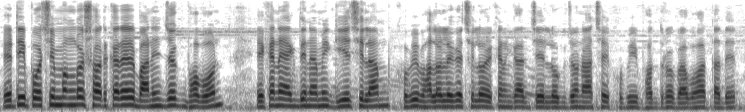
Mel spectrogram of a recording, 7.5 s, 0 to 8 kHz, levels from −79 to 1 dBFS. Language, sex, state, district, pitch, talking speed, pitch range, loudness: Bengali, male, West Bengal, North 24 Parganas, 155 Hz, 170 wpm, 140-175 Hz, -16 LUFS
